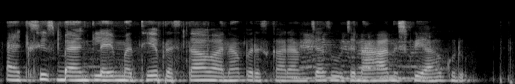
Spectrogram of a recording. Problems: constant background noise, continuous background conversations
